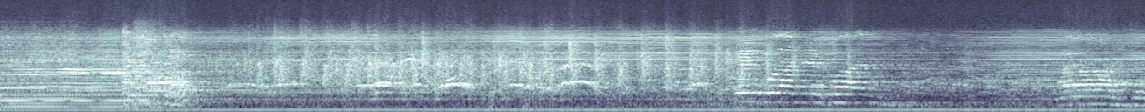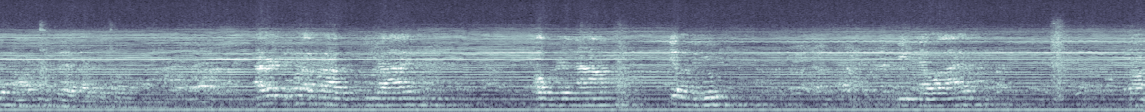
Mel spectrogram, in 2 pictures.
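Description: A rock band's full chord ends about two seconds in. An electric guitar then plays slow, wavering bent notes over a steady mains hum from the stage amplification.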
